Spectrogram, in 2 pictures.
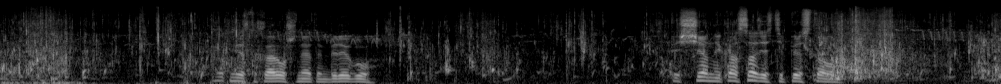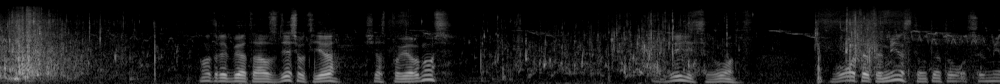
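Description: A paddle splashes and drips in water.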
